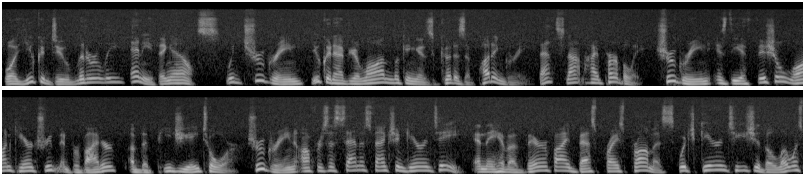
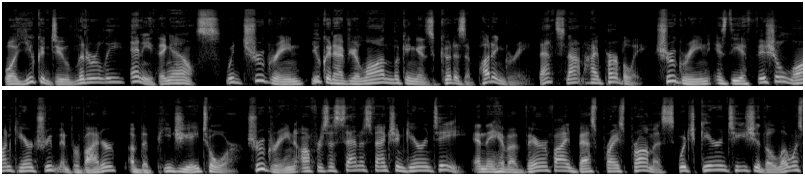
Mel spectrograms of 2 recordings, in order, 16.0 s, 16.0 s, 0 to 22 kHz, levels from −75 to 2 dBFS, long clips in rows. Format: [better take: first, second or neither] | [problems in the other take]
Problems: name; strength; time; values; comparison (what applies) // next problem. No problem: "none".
second | hiss; noticeable; throughout; 15 dB below the speech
